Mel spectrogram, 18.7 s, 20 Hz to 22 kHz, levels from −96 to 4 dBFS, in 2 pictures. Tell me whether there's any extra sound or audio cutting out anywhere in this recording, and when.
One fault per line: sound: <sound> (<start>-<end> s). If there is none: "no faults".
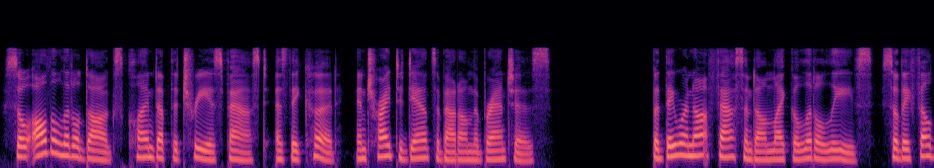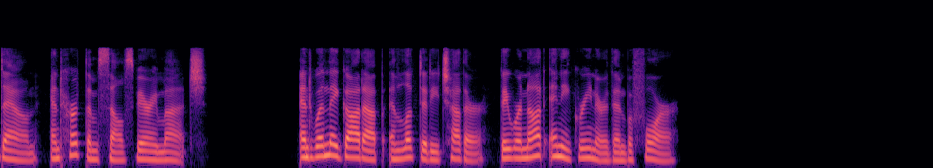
no faults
